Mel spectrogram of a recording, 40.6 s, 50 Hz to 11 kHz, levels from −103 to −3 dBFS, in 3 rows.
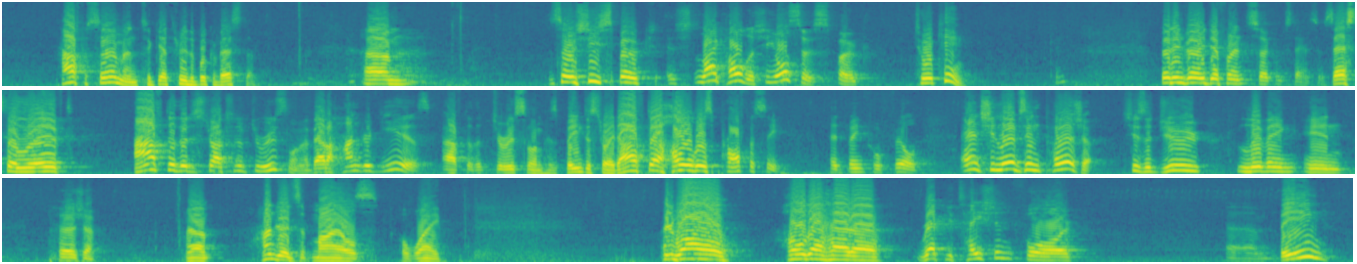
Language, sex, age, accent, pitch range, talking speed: English, male, 40-59, Australian, 125-190 Hz, 110 wpm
